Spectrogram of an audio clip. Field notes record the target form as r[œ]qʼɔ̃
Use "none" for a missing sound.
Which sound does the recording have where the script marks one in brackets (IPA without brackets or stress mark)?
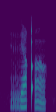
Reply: ɛ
